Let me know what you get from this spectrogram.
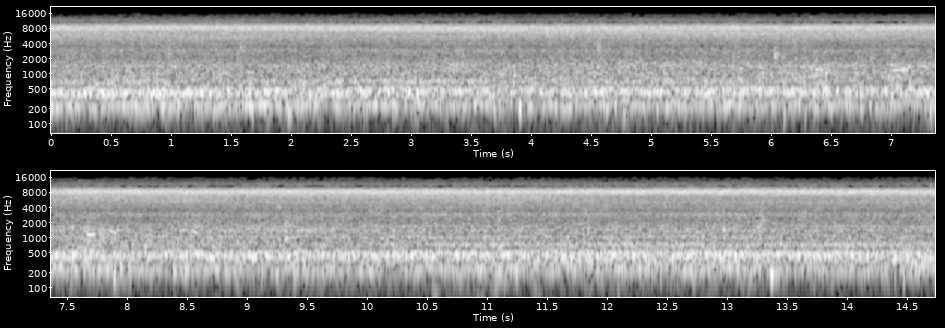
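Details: Hot-day fanning by Japanese honey bees gives a constant, thick buzzing hum with steady low tones and a faint airy hiss above, unchanging from start to finish.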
